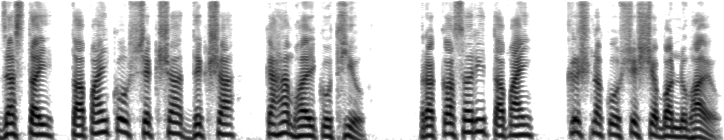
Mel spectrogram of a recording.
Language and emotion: Nepali, neutral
